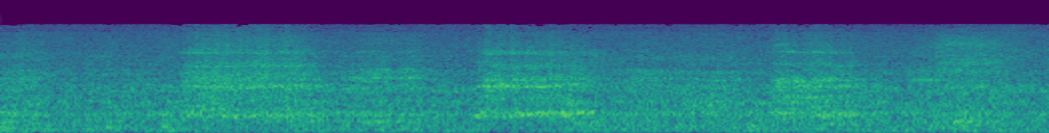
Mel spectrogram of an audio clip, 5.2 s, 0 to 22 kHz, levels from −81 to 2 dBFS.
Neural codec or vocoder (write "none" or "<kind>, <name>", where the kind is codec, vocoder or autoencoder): none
